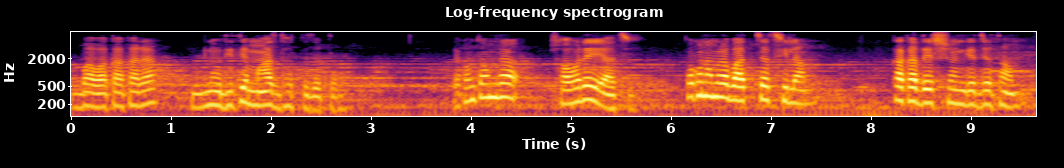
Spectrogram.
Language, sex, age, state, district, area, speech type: Bengali, female, 60+, West Bengal, Birbhum, urban, spontaneous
